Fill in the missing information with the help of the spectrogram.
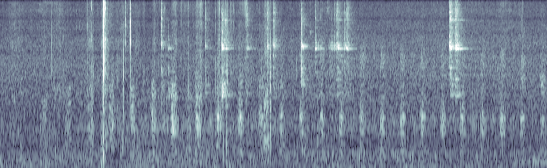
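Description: Dogo Argentino panting quickly and rhythmically with its tongue out, a few breaths a second. A single sharp click sounds about a second in.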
